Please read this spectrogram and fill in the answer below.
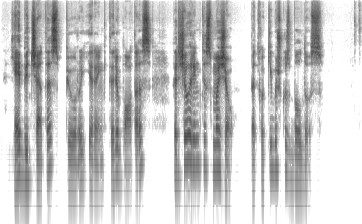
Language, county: Lithuanian, Vilnius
